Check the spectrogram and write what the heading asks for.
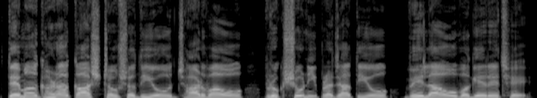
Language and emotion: Gujarati, neutral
